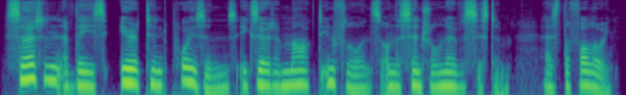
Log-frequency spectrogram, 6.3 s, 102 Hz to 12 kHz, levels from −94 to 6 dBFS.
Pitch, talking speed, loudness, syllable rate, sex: 165 Hz, 165 wpm, -21 LUFS, 5.6 syllables/s, female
